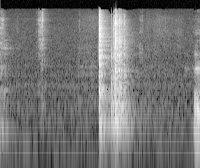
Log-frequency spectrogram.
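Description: Scissors cutting through quilting cotton: a faint click, then a short crisp snip about a second in as the blades close on the fabric.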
